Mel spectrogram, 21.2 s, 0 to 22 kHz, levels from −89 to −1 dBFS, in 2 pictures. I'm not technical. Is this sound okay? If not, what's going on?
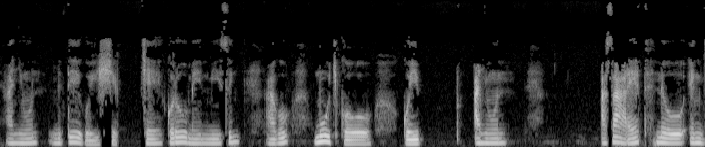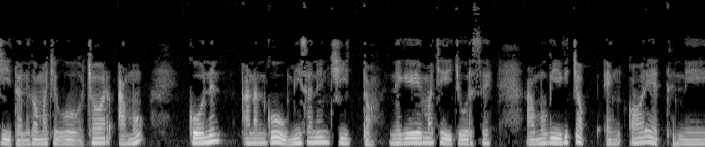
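No. Throughout the speech there is a watery, swirling quality, with a metallic chirp on s sounds, and the starts of sounds are smeared rather than crisp. This is likely heavy MP3 compression. To save space, the encoder gave too little data to fine detail, so quieter parts of the sound drop in and out from one instant to the next. That flicker is what you hear as the swirl and the chirping.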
